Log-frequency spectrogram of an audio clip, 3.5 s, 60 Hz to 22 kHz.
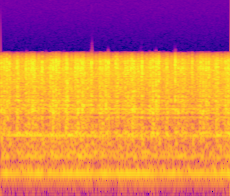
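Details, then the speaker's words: Kenmore Model 1774 sewing machine, 1.2 A motor, sewing zigzag: fast busy mechanical clatter over a steady hum, noisier than expected despite everything being oiled; cause unknown. Noisy mechanism. "just now the internals of this machine are a little noisy don't know why everything's been oiled"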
